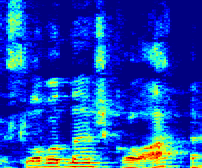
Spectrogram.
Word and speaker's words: Slobodná škola: So the pronunciation of our school is Slovadola.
